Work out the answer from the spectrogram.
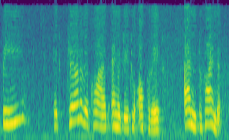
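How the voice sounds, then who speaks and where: A woman's voice: a little high, lively intonation, normal speed, darkish tone, breathy edge. A woman playing a composed, dutiful scientific colleague in a radio play, attentive and formal. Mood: attentive, curious. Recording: dull, noisy lo-fi radio recording.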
